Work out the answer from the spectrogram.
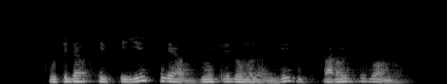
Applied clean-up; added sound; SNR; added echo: neural mask model DeepFilterNet 3.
